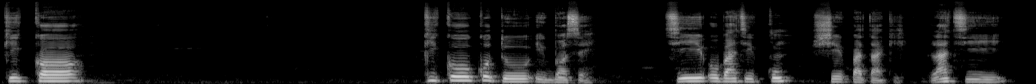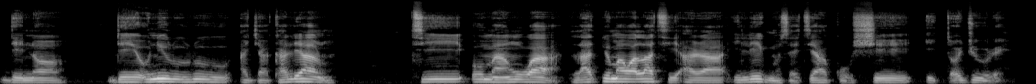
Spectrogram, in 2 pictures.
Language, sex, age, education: Yoruba, male, 46-60, tertiary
